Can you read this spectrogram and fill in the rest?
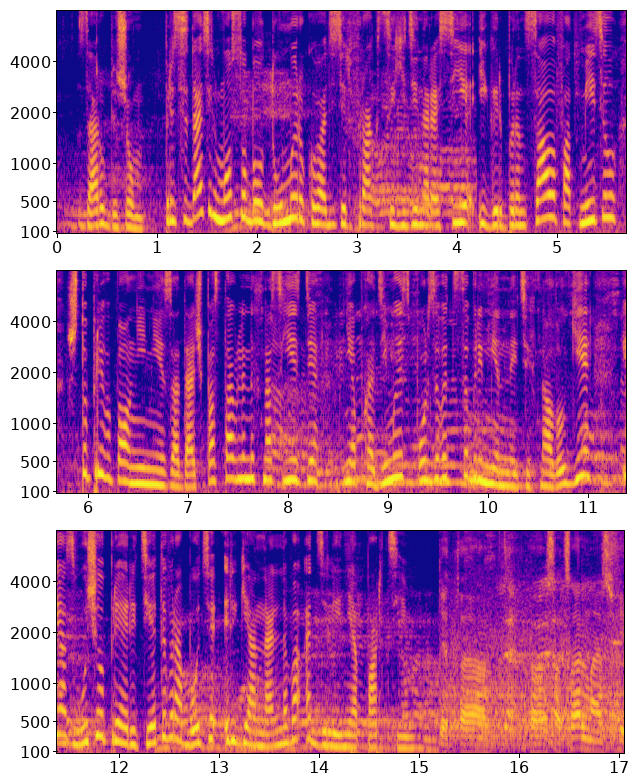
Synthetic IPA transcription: zəɾʊbʲɪʐo̞m | pɾʲɪt̪sʲɪd̪atʲɪlʲmosobəlˠd̪umɨɾʊkəvɐdʲitʲɪlʲfɾak̚t̪sɨɪjɪdʲinəjɾɐsʲːijəʔiɡəɾʲbɾɨnt̪salˠəfɐt̪mʲetʲɪlˠ | ʂt̪o̞pɾʲɪvɨpɐlˠnʲenʲɪːzɐd̪at͡ɕpɐst̪avlʲɪnːɨxnɐsjezʲdʲɪnʲɪɐpxɐdʲiməɪspo̞lʲzəvət̚ʲsəvɾʲɪmʲe̞nːɨjətʲɪxnɐlˠo̞ɡʲɪjɪ | iɐzvut͡ɕɪlˠpɾʲɪɐɾʲɪtʲe̞t̪ɨvrɐbo̞tʲɪɾʲɪɡʲɪɐnalʲnəvəʔɐdʲːɪlʲenʲɪjəpartʲɪɪ | ɛt̪ə | sət̪sɨalʲnəjəsfʲ

